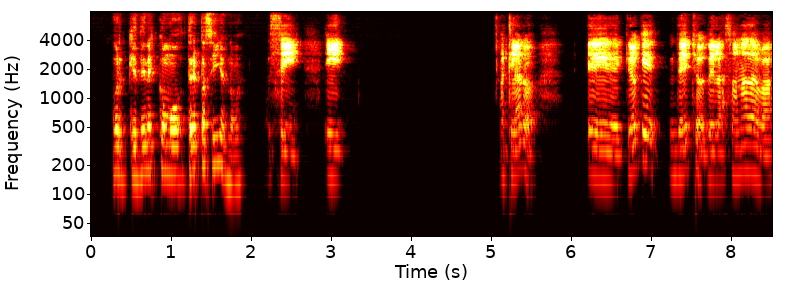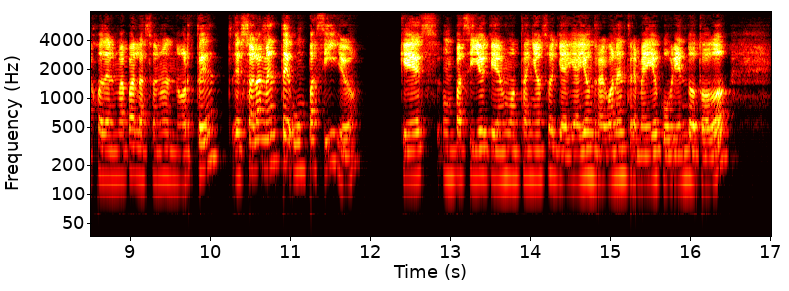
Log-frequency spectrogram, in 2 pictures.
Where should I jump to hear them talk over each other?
none

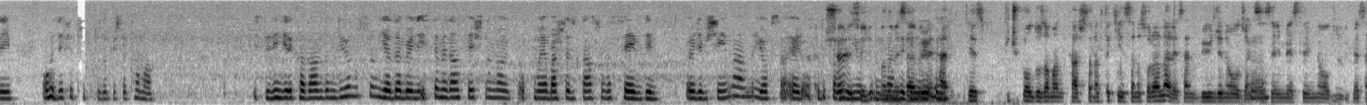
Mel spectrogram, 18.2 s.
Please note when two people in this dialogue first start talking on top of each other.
11.0 s

